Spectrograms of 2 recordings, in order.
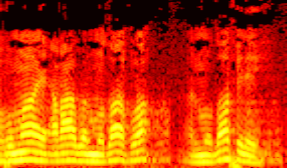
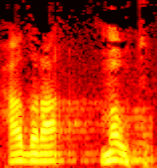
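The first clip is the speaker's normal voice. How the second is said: slow demo; 2 semitones lower, slower than usual. Shown as a demonstration. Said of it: "فنجعلهما كلمة واحدة".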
